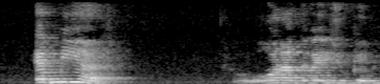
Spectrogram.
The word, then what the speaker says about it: Emir: And you'll find people calling it Amir. It is not Amir. It is generally pronounced as Emir.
